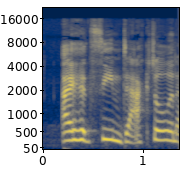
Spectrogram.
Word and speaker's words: Dactyl: So it's D-A-C-T-Y-L. Hill. – Like pterodactyl.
